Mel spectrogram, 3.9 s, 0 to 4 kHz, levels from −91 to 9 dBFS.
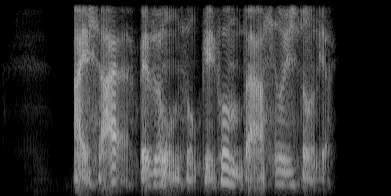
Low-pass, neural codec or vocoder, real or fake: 3.6 kHz; autoencoder, 44.1 kHz, a latent of 192 numbers a frame, MeloTTS; fake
